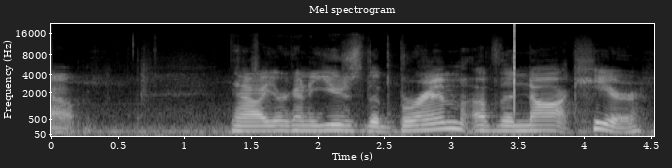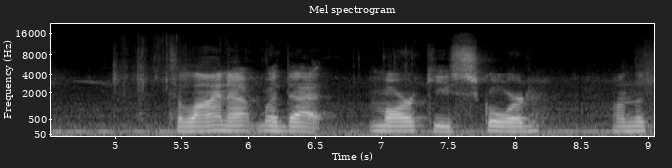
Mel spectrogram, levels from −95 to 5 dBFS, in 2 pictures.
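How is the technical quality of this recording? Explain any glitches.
There is one glitch, an uninitialised buffer at 3.47 s. For about 1.33 ms, which fits a 64-sample buffer, leftover memory was played as audio before real samples were written, producing a crack. The waveform shows a short block of values unrelated to its neighbours, and the spectrogram shows a thin broadband vertical line.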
